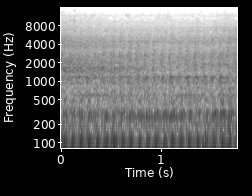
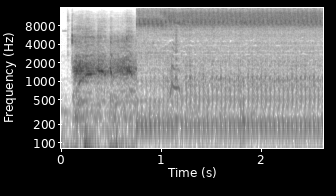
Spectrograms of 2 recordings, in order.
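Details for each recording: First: 2007 Kawasaki Ninja EX250 twin revived after sitting about five years with dark old fuel: short burst of steady, even idle with no misses; runs and sounds fine. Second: 2007 Kawasaki Ninja EX250 sitting since 2018 with old 87-octane fuel, cranked on a jump: starter whirs about four pulses a second for two seconds, sputters but won't start; spark present, carburetors suspected gummed up.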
